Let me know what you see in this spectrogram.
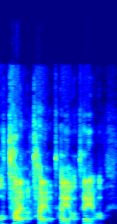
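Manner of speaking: fake, overdone Southern accent. Mocking a disliked film detective's accent: Benoit Blanc Southern accent. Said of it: "that Southern fried".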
